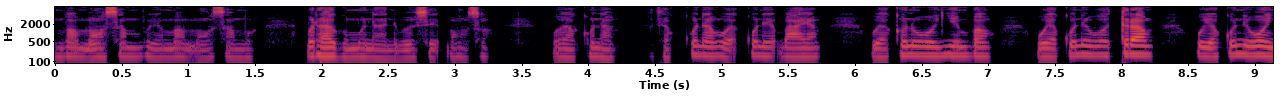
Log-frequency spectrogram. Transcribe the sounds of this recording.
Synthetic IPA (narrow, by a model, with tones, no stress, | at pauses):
mba˦m˨o˨ŋsa˦mbu˦ja˨mba˦mː˨o̰˨ŋ˨sa˦mbu˦ | bu˦ɾa˦ɡu˨mu˦na˨ni˨bo˨˦se˦bo˦ŋso˦ | wṵ˨ja˨kːu˦na˨mwu˨ta˨ku˦na˦mwu˨ja̰˨ku˦ne˦ɓa˦ja˦mwu˨ja˨ku˦ni˦wo˦ɲi˦m˦ba˦m | wu˨ja˨kːu˦ni˦wo˦ti˦ɾa˦mwu˨ja˨ku˦ni˦wo˦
